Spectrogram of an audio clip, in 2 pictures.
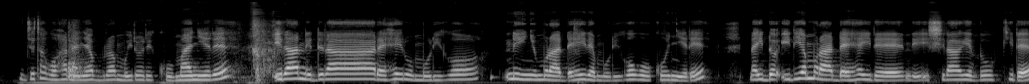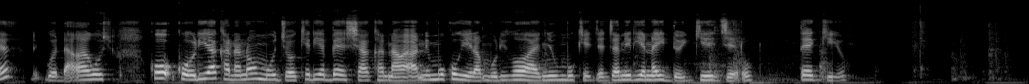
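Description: Speech with a sudden gain jump at 18.61 s. Voice and background noise drop together by about 11 dB until the end. A gain change applied without a ramp is the likely cause.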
